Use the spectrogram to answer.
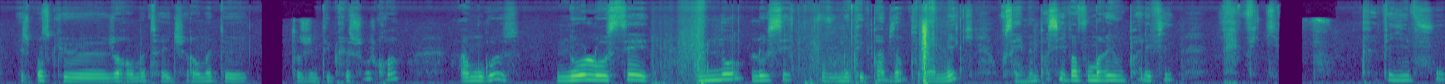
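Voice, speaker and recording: With noticeable background noise behind her, a woman speaks at a moderate pace and medium pitch, using lively intonation, big swings in loudness, and long, frequent pauses. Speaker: social media personality. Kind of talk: casual vlog rant. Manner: animated.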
